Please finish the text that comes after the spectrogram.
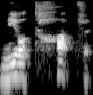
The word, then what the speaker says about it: Neal Topf: All right, another episode of CX in the Wild here with Neal Topf. Is that the right? You pronounce it beautiful.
